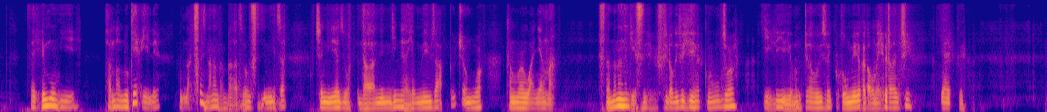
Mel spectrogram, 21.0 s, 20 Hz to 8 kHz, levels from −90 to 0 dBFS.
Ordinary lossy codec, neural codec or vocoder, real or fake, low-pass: AAC, 48 kbps; codec, 16 kHz in and 24 kHz out, 0.4 kbps, LongCat-Audio-Codec, four codebook decoder; fake; 7.2 kHz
